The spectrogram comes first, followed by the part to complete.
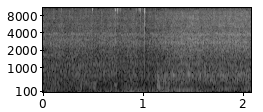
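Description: Steady outdoor background noise: a low rumble with wind on the microphone and a few faint ticks.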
